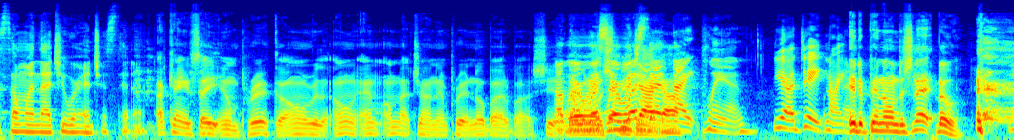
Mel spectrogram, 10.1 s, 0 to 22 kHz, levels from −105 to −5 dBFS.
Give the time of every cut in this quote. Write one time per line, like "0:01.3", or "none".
0:05.6
0:08.4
